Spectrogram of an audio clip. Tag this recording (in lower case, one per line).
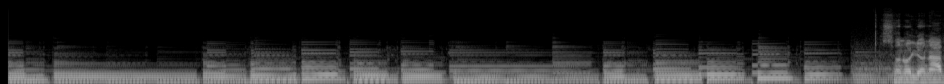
speech
music
bass guitar
plucked string instrument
